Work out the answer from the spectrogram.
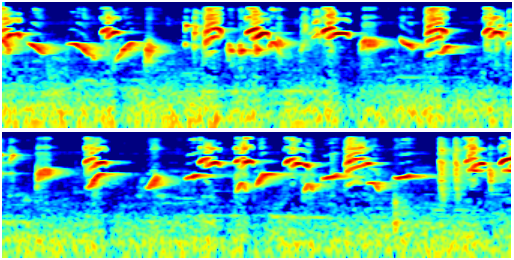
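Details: Green leafbird, mini type, singing eagerly as a master for training other birds: a fast, varied stream of swooping whistles, sharp upslurred chips and short trills, almost without pause.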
